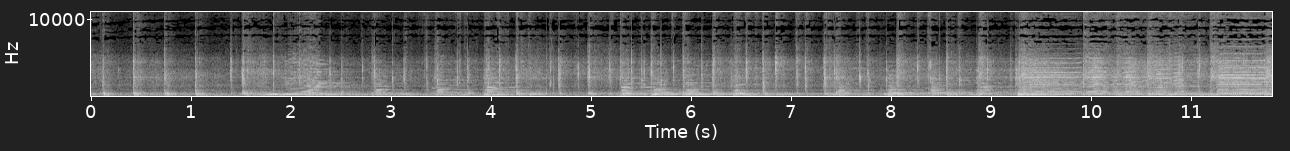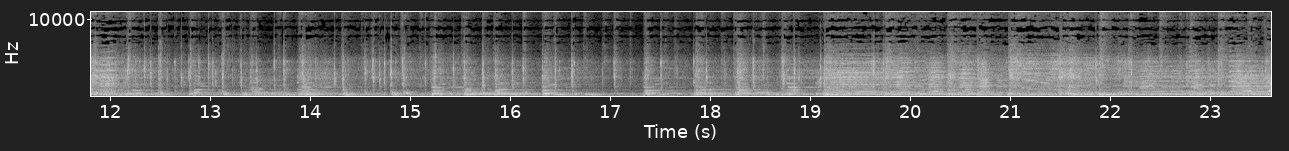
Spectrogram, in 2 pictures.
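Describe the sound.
A dancer tap dancing to music in a performance video: rapid, crisp taps and heel thuds run through a dense, steady musical backing, loud and continuous throughout.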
